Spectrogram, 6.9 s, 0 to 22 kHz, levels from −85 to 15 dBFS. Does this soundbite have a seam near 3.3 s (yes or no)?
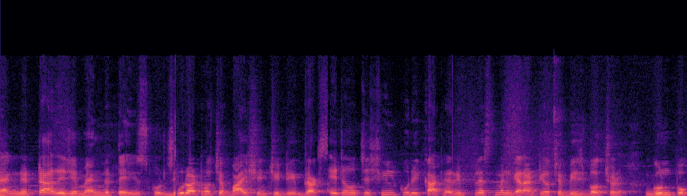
yes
